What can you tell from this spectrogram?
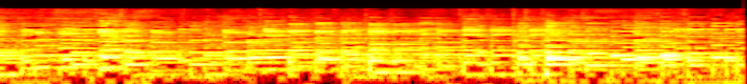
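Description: Digital piano played with both hands in a rumba-style salsa medley: continuous chords and runs with no breaks.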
